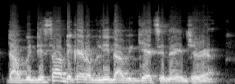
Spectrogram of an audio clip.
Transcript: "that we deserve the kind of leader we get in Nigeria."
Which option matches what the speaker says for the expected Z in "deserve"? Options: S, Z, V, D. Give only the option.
S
